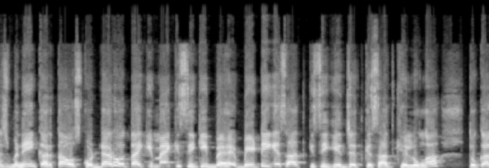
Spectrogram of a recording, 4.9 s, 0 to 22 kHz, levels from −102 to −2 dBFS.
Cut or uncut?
uncut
